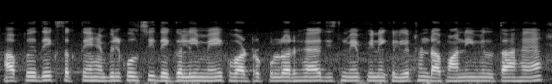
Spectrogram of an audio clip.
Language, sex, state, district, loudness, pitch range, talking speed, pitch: Hindi, female, Haryana, Jhajjar, -16 LUFS, 170-180 Hz, 230 wpm, 175 Hz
